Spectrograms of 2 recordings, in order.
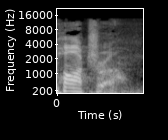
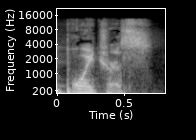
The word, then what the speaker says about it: Poitras: It is pronounced Poitras. I know everyone's going to say Poitras.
